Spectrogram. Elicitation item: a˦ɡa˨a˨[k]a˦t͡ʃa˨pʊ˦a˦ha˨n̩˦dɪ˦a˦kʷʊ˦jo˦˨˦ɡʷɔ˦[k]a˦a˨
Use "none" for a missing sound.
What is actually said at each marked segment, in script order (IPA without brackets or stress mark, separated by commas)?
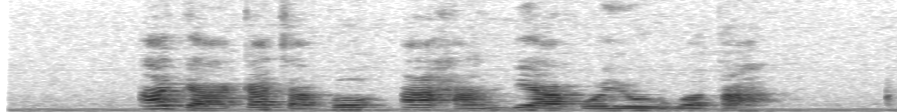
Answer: k, t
